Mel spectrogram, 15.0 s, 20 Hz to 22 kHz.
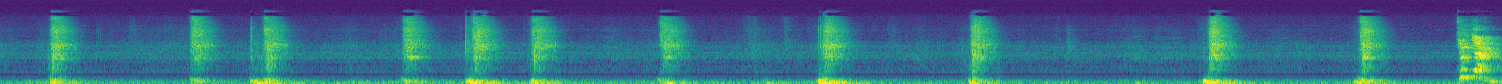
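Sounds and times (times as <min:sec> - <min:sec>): bare feet landing on floor: 0:02.0 - 0:03.0, 0:04.0 - 0:05.6, 0:07.6 - 0:08.7, 0:09.7 - 0:10.1, 0:12.0 - 0:12.5, 0:13.6 - 0:14.0.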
